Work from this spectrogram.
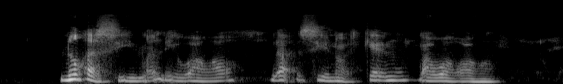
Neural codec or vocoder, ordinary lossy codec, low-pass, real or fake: codec, 24 kHz, 0.9 kbps, WavTokenizer, small release; MP3, 48 kbps; 10.8 kHz; fake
